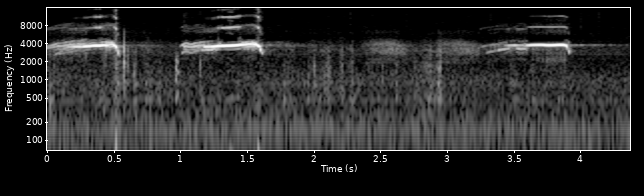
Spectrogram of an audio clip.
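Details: Nest cam at Big Bear Valley, 27 July 2019: a bald eagle eaglet, 104 days old, utters three piercing, slightly rising whistles, with soft rustling and scratchy noises filling the gap before the final call.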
